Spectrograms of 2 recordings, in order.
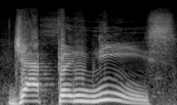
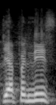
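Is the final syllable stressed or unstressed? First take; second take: stressed; unstressed. First: The final syllable is clearly stressed. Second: No syllable is clearly stressed. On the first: The speaker calls it right. "You stress on the knees" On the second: The speaker calls it wrong. "no stress. That's Malaysian"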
